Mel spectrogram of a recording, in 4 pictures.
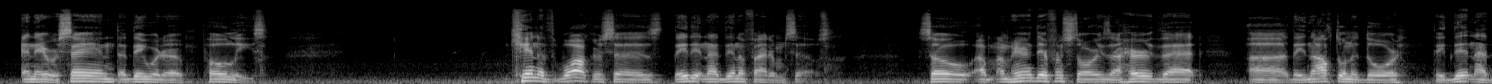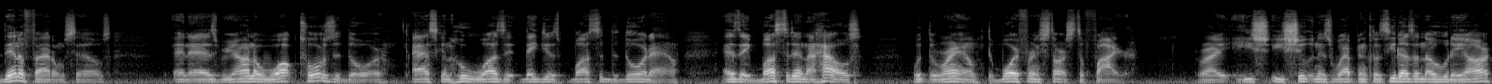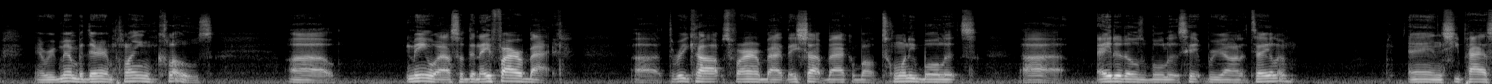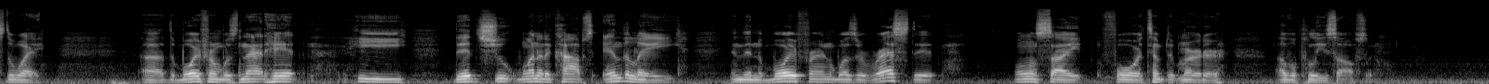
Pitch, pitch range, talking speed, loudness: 110 Hz, 105-125 Hz, 145 wpm, -21 LUFS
